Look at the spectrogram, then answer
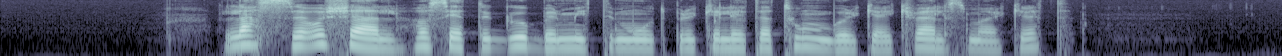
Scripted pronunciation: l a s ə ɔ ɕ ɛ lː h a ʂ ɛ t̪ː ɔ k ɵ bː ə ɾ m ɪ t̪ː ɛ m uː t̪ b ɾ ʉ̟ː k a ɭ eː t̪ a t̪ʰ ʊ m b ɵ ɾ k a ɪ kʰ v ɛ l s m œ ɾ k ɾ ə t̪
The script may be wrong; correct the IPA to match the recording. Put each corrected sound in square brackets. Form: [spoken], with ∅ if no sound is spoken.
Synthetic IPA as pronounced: l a s ə ɔ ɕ ɛ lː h a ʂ ɛ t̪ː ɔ [ɡ] ɵ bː ə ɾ m ɪ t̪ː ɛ m uː t̪ b ɾ ʉ̟ː k a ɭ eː t̪ a t̪ʰ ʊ m b ɵ ɾ k a ɪ kʰ v ɛ l s m œ ɾ k ɾ ə t̪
